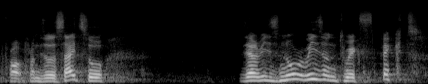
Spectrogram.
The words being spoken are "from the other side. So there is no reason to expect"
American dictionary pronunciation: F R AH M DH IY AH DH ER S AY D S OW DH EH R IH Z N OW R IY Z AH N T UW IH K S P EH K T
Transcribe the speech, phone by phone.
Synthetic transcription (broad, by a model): F R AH M DH IY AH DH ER S AY D S OW DH EH R IH Z N OW R IY Z AH N T UW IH K S P EH K T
